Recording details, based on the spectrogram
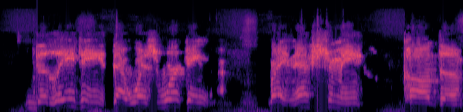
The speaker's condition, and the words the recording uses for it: Dysarthria. I do not have aphasia, which affects the memory.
